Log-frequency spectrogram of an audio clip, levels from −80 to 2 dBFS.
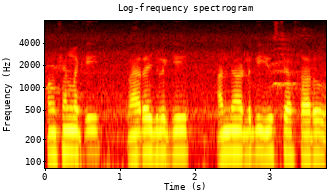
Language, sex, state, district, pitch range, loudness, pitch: Telugu, male, Andhra Pradesh, Krishna, 125-130 Hz, -17 LUFS, 130 Hz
